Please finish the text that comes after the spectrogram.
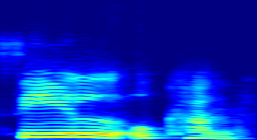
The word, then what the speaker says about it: coelacanth: So it's a primitive looking, pronounced coelacanth, so I was way off, so you can't have a good laugh at that.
